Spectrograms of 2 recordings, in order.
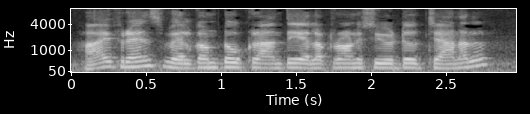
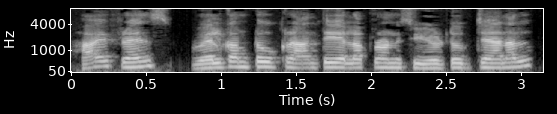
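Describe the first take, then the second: First: Background noise is left unfiltered, with no echo. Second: Background noise is filtered out, with no echo. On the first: "ఈ microphone noise cancellation ఆఫ్లో ఉంది" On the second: "noise cancellation ఆన్లో ఉన్నప్పుడు"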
